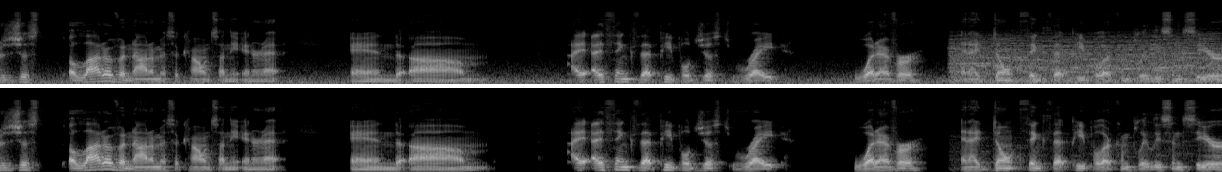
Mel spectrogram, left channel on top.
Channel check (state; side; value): noise; left; rumble, 15 dB below the sound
